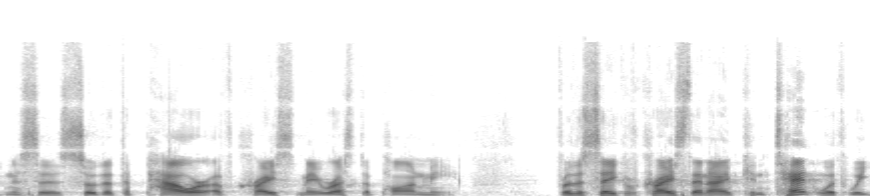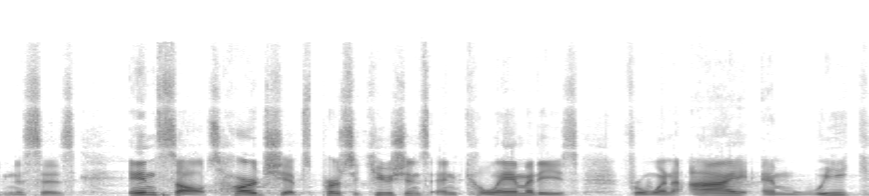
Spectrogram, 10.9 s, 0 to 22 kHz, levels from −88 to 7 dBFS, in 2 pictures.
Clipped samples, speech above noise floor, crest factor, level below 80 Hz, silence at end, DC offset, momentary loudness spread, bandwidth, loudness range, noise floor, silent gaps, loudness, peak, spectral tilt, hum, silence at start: under 0.1%; 36 dB; 22 dB; -78 dBFS; 0 s; under 0.1%; 13 LU; 17.5 kHz; 2 LU; -67 dBFS; none; -31 LUFS; -10 dBFS; -3.5 dB/octave; none; 0.05 s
